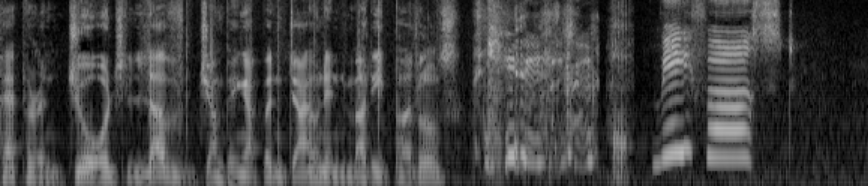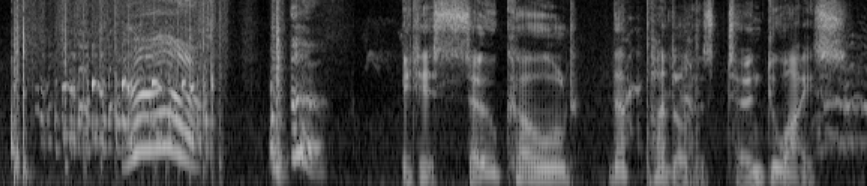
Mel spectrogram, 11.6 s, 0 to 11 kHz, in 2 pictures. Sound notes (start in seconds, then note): 3.3 snorts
